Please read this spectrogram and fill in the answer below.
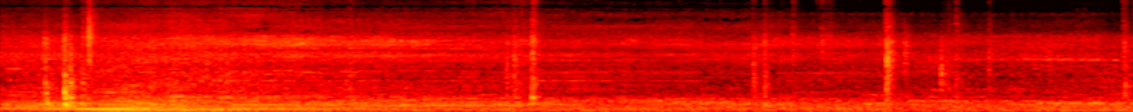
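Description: An engine running, loudest about a second in and then slowly fading, with a few sharp knocks on top.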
